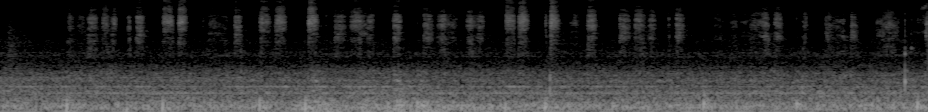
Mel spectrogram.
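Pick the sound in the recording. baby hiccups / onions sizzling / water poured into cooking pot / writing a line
writing a line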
